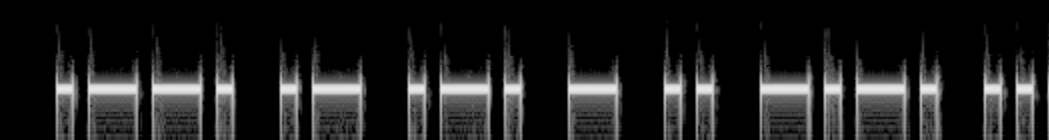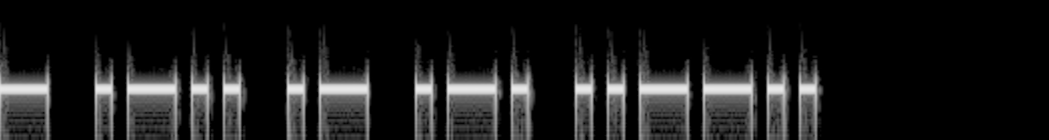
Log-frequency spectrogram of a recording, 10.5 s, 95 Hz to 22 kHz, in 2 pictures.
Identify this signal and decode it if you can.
Morse code, heard as a keyed tone, about 15 wpm, 700 Hz. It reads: PARTICULAR?
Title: Sentences from Top 1000 Words - Review Part 4 - 15wpm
